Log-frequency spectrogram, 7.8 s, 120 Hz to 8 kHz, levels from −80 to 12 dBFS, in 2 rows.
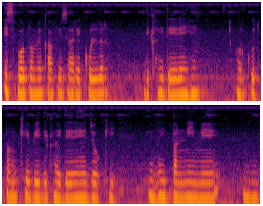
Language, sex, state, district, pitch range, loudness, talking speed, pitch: Hindi, male, Rajasthan, Bikaner, 145-155 Hz, -18 LUFS, 180 wpm, 150 Hz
